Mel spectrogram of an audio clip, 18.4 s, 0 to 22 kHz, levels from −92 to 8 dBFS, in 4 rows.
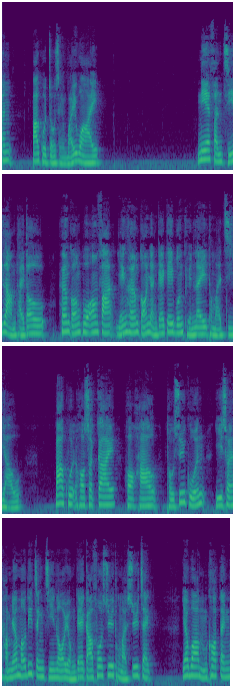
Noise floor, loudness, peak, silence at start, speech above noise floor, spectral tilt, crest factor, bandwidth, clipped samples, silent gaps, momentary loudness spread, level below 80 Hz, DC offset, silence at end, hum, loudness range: -57 dBFS; -28 LUFS; -10 dBFS; 0 s; 30 dB; -5 dB/octave; 18 dB; 14 kHz; under 0.1%; none; 6 LU; -56 dBFS; under 0.1%; 0 s; none; 3 LU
